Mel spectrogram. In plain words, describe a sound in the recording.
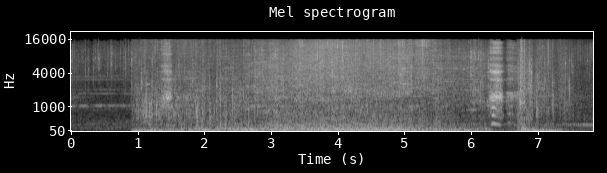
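A heavy stone door grinds and rumbles open.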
